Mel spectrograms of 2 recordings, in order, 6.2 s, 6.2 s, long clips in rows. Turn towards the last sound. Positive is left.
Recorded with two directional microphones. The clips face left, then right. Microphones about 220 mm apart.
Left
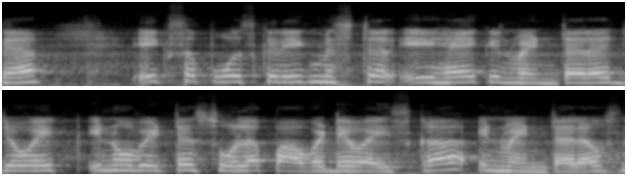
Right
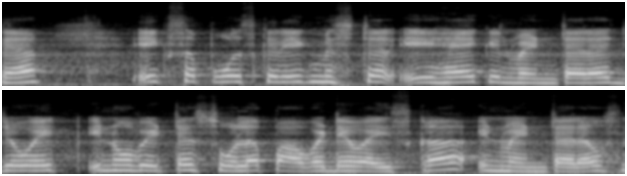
turn(degrees=-40)  # may be behind; listen again after turning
